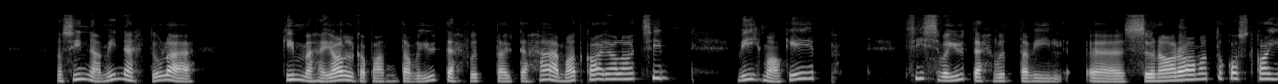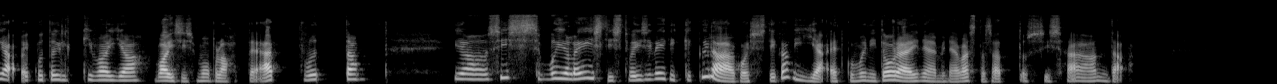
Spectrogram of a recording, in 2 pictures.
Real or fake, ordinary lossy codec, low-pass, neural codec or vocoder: fake; none; none; vocoder, 22.05 kHz, 80 mel bands, HiFi-GAN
